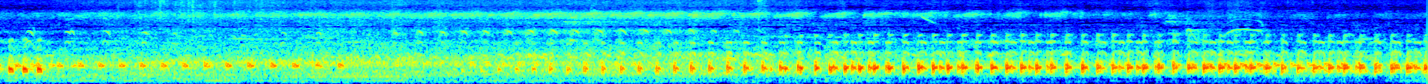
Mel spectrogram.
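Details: Toad croaking in a long, rapid pulsed trill, like a quick run of clicks. It grows louder and more even toward the end, over a softer chorus of other callers.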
